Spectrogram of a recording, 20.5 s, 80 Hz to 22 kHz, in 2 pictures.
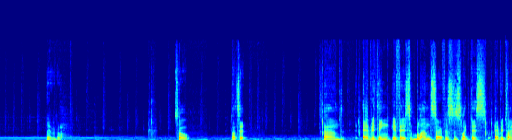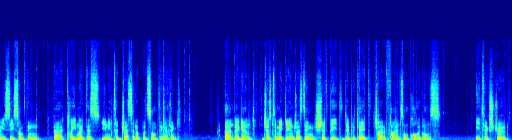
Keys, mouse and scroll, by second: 1.8 middle click, 2.7 Tab, 3.3 middle click, 5.4 middle click, 5.9 click, 6.2 Tab, 6.4 click, 6.9 Tab, 7.2 click, 7.5 middle click, 8.7 Tab, 9.4 Tab, 9.8 click, 10.2 Tab, 10.6 click, 10.9 middle click, 11.6 Tab, 11.9 click, 12.3 Tab, 12.5 click, 13.2 alt+z, 13.6 click, 14.2 middle click, 15.0 shift+d, 15.3 s, 17.6 s, 19.0 click, 19.5 e.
